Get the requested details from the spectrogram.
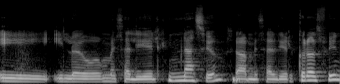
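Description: A woman with a very deep, low pitch makes very wide pitch swings over noticeable background noise. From Ecuador. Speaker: podcast co-host. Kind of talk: casual chat. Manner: soft-spoken.

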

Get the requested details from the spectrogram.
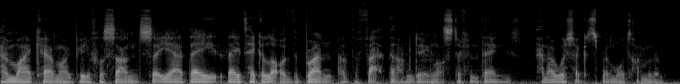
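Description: Here a man with a London accent talks at a very fast pace, with hardly any pauses. His pitch is fairly low and his intonation monotone and flat. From South London, England. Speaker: venture capital investor. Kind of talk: interview.

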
